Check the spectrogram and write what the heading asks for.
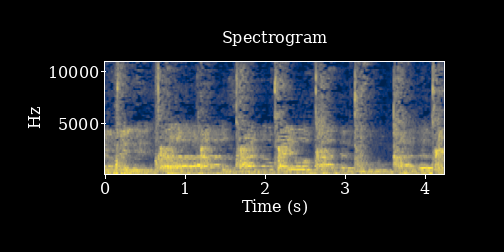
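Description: A group clapping hands in steady time, about two claps a second, along with a woman singing a Nepali Teej folk song.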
